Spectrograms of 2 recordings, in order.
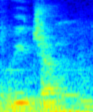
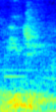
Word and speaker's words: Ouija: interesting different even books dude Ouija they're showing how it's pronounced I didn't even know it was Ouija yeah I know me either I think all of us have always said Luigi well there's a lot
